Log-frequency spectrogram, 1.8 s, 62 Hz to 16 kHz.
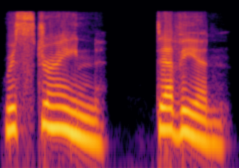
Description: Isolet-Vox_Skill6.wav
